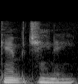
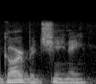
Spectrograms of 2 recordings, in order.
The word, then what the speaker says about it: Gambaccini: pronounced it right because with a name like ambuccini you always face the possibility of exotic variations I mean I get exotic variations in post I've had Mr Lamborghini or Mr garbachini and so to hear them sing your name pronounced correctly well it was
